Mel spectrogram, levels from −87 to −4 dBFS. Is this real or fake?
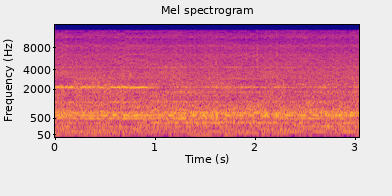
fake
